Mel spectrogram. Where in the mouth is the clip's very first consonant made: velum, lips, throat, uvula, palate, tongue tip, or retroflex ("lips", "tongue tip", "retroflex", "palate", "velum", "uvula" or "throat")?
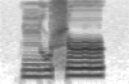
palate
